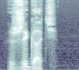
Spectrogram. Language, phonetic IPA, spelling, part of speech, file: Polish, [ˈʒɨɡat͡ɕ], rzygać, verb, Pl-rzygać.ogg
